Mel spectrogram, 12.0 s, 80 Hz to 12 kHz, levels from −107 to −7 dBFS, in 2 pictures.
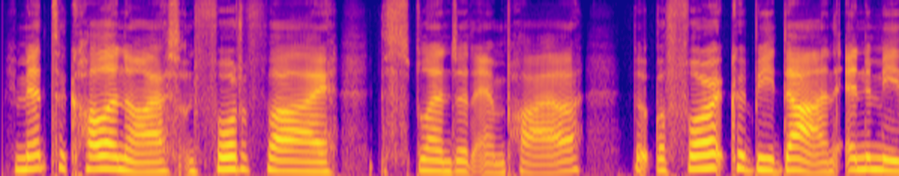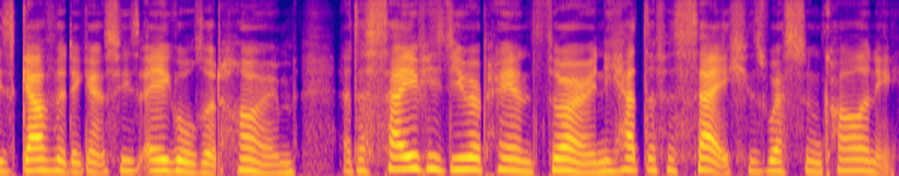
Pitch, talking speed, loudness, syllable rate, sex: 195 Hz, 175 wpm, -18 LUFS, 5.4 syllables/s, female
